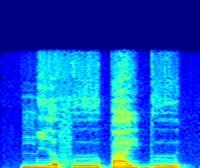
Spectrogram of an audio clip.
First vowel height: high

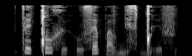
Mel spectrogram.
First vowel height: mid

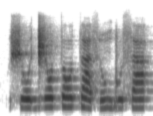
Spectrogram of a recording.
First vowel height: mid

